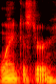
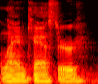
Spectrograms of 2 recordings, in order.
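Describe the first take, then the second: First: It is pronounced the way local residents say it. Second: It is pronounced the way outsiders say it. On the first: This is how people who live there say it. "we do call it Lancaster here. That's how we pronounce it, the locals here" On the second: This is how visitors from elsewhere say it. "out of towners may call it Lancaster"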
